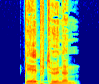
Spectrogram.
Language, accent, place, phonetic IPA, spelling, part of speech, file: German, Germany, Berlin, [ˈɡɛlpˌtøːnən], Gelbtönen, noun, De-Gelbtönen.ogg
- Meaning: dative plural of Gelbton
